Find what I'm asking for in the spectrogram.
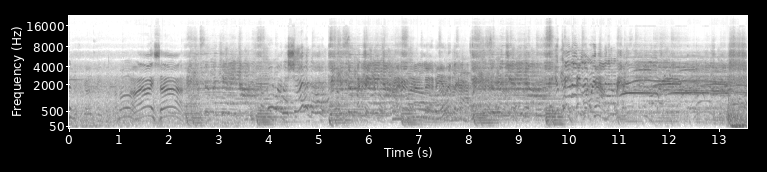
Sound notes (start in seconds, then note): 11.0 screaming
